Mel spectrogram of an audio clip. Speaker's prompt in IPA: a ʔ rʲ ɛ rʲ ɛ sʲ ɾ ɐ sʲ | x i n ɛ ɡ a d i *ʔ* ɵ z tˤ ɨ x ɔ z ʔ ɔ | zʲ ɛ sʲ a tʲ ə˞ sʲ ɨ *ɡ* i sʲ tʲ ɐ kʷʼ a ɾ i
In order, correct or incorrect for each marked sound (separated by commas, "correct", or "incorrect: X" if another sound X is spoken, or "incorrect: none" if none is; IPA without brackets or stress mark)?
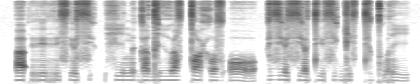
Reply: incorrect: ɦ, correct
